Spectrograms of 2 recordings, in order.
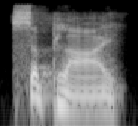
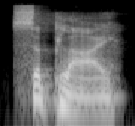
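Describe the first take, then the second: The two takes are said the same way.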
